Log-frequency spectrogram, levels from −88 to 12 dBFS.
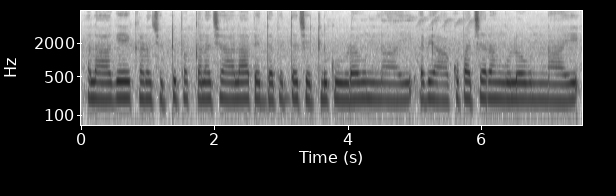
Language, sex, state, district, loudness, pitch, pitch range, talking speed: Telugu, female, Telangana, Hyderabad, -15 LUFS, 195 Hz, 190-200 Hz, 105 wpm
